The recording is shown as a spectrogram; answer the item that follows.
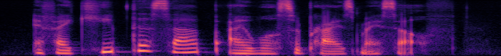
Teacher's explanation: Notice how keep this almost blends into one sound and will surprise flows together smoothly. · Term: natural linking, linking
